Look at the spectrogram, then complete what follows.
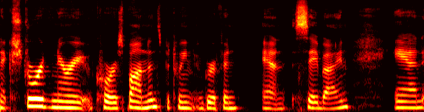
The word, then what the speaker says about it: Sabine: It is Griffin and Sabine, or Sabine, but I believe I've always heard it pronounced Sabine in this context.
